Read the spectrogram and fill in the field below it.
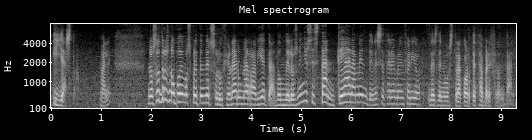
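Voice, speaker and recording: A woman pediatrician explaining parenting in an interview, lively and acting out parent and child exchanges, often checking in with "¿vale?". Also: fairly high pitch, moderate pace. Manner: lively, acts out parent and child dialogue in storytelling; uses many filler tags like "¿vale?".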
